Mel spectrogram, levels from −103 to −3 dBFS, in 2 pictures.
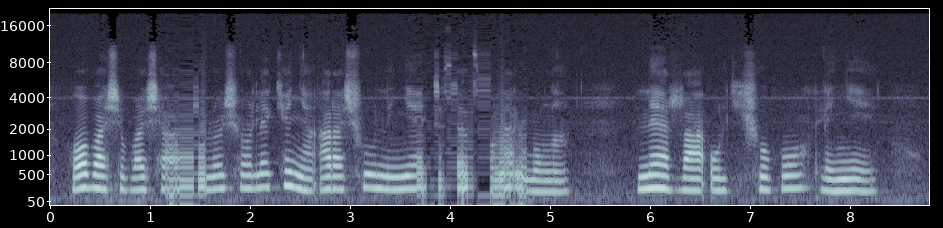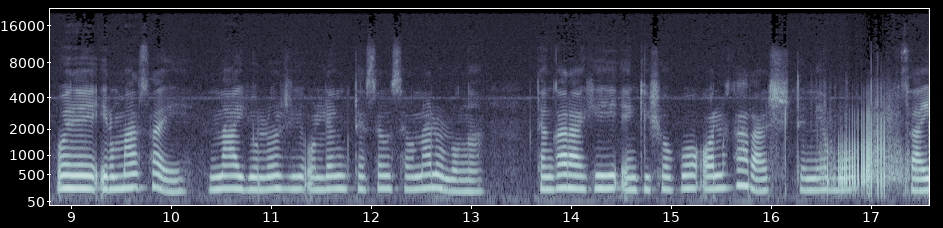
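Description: At 1.16–1.56 s and 3.67–4.79 s there's robotic sound from repeated short buffers: a rigid, metallic 134 Hz buzz, likely from a 7.5 ms chunk looping most of the time.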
